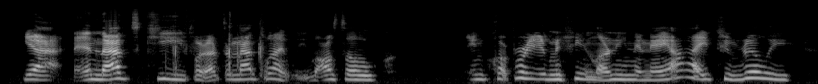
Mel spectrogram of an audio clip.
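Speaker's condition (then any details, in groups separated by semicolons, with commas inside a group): Cerebral palsy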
